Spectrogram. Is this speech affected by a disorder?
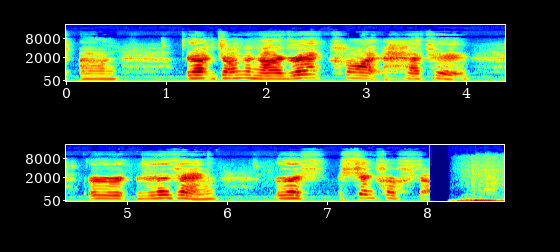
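Yes: jaw cancer surgery; no speech with tracheostomy, speaks since removal.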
